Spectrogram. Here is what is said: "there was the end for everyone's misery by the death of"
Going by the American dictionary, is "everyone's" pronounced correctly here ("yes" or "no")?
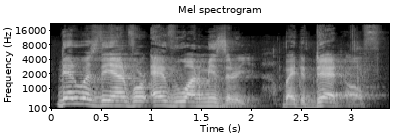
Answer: no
